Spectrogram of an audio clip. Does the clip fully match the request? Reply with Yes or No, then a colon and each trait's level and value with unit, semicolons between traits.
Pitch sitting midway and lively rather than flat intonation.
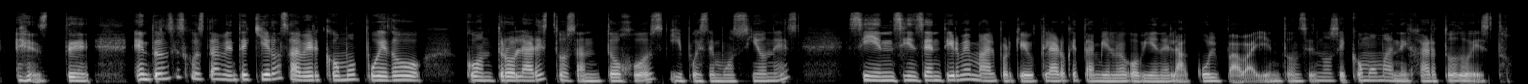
No: medium, 180 Hz; average, 4.5 semitones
